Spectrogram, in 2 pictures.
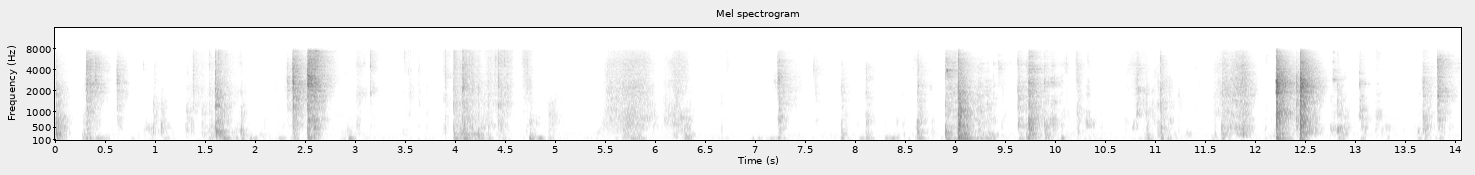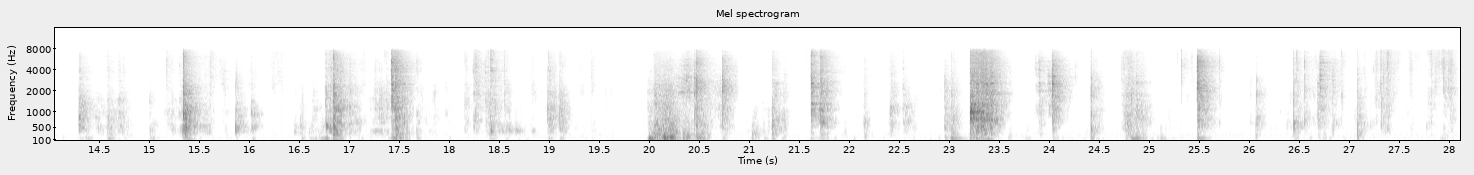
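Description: A sealed Upper Deck The Cup hockey card tin being unwrapped and opened by hand: irregular crinkling and tearing of its plastic wrapping, mixed with clacks and knocks as the metal tin and its lid are handled and set down.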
